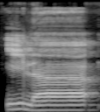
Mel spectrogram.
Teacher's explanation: فتو بو، اگر یہ الف نہیں پڑھی جائے گی، الف زیر ای، لام کھڑی زبر لا، اس لام کو 2 حرکت کے برابر کھینچ کر پڑھیں گے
